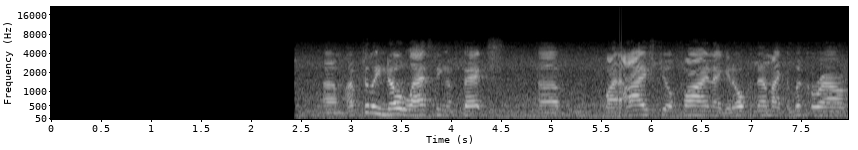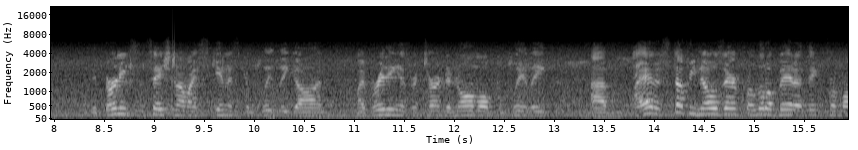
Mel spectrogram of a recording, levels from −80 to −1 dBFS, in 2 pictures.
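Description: At 5.64 s, and again at 9.12 s, the audio shows chunks out of order: a 20 ms block arrives two, then three, blocks late and plays after its successors. Nothing is missing, but the reordered span sounds briefly jumbled, with three hard joins in each.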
